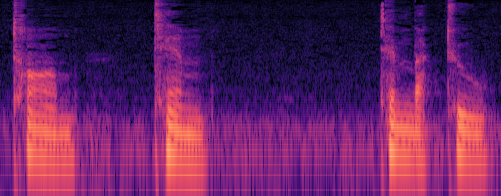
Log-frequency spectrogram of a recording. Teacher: Now the difference between the T or the T sound in the English and the TA sound in Arabic is that in the T there is an exhalation of air which you can notice when you pronounce the T.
